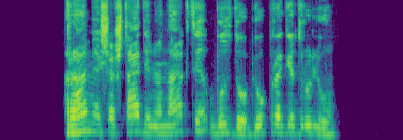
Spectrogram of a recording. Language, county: Lithuanian, Šiauliai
